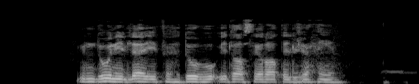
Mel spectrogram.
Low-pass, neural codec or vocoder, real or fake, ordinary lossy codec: 10.8 kHz; vocoder, 44.1 kHz, 128 mel bands, Pupu-Vocoder; fake; MP3, 32 kbps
